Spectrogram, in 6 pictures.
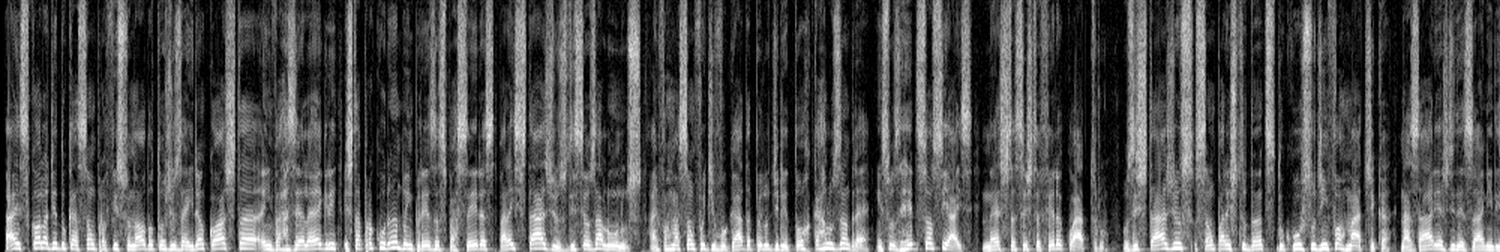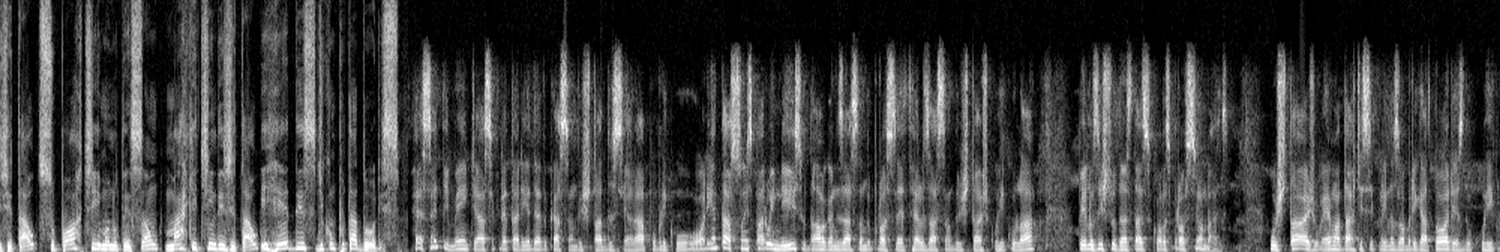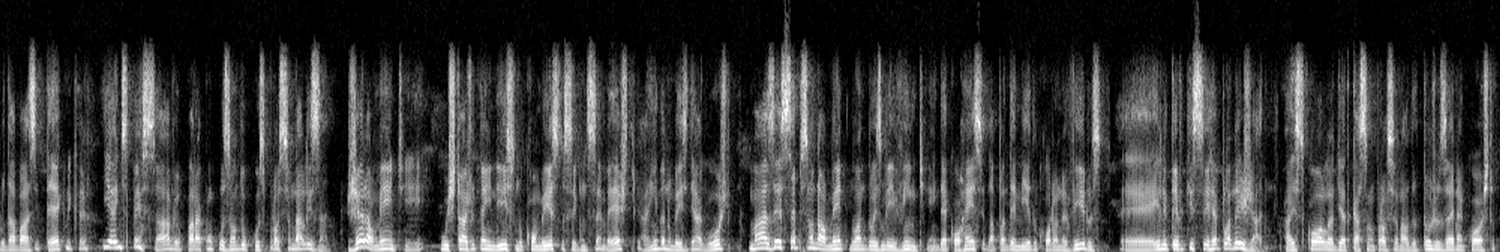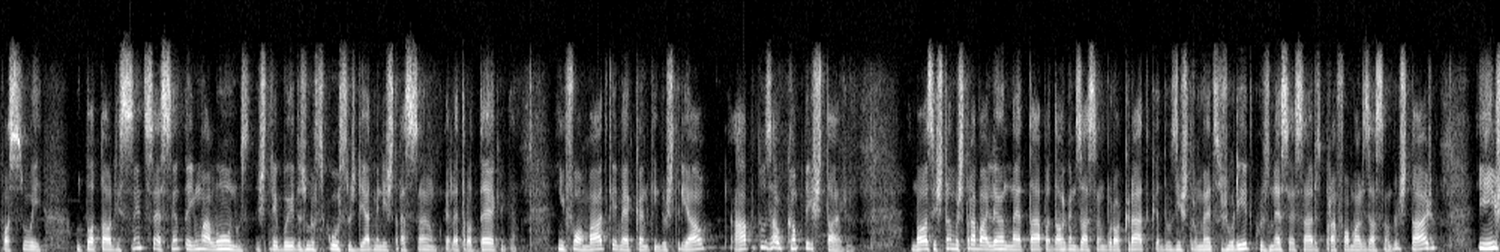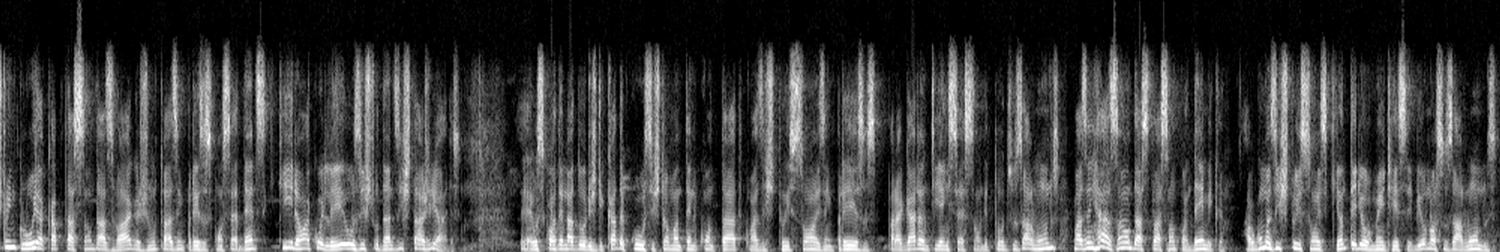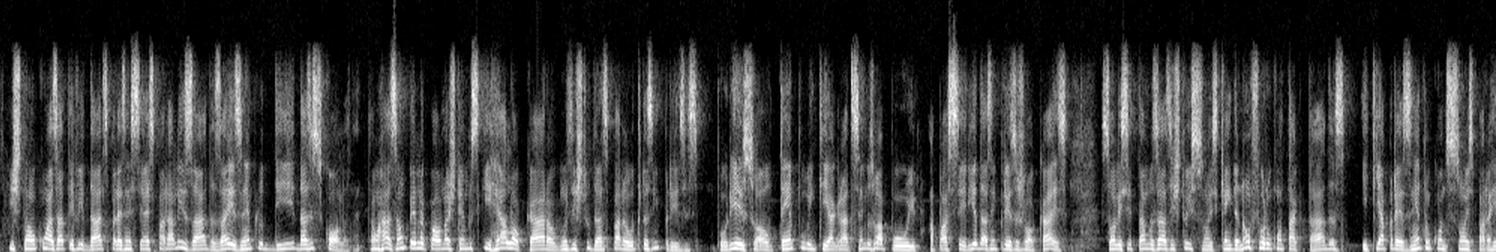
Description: Confira o áudio da reportagem: Foto de alunos na escola quando havia aulas presenciais | Redes sociais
